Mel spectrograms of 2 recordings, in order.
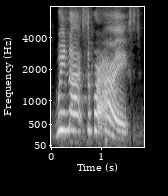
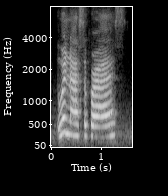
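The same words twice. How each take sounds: First: "We're not surprised" drawn out slow in a raised put-on voice; sarcastic drawn-out high "We're not surprised"; high, slow mock voice. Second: Said in the usual way. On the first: Shown as a demonstration.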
